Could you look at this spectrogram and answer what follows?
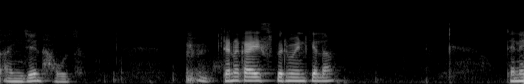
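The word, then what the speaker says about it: Ingenhousz: हे स्पेलिंग काय आहे, अंजेनहाउज, प्रोनाऊन्सिएशन त्याचं अंजेनहाउज.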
